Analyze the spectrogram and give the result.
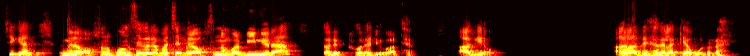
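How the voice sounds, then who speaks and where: A male physics teacher, talking fast and chatty as he works through exam questions and speaks to his students informally. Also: a little high, very animated. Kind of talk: objective-question exam lesson. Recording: dull lo-fi sound.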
